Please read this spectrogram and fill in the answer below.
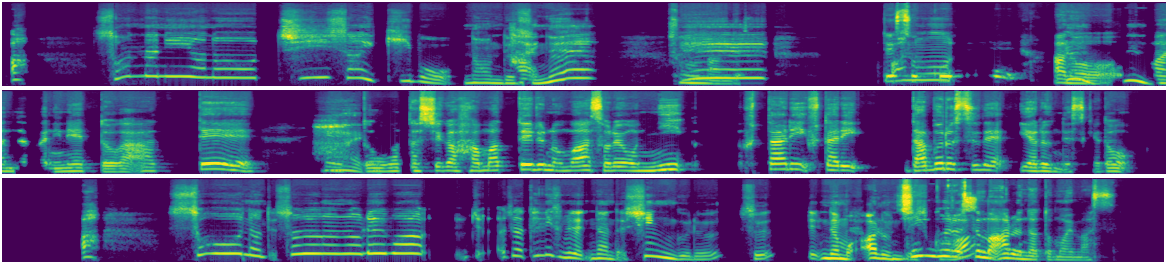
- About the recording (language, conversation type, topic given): Japanese, podcast, 最近ハマっている遊びや、夢中になっている創作活動は何ですか？
- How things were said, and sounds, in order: none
